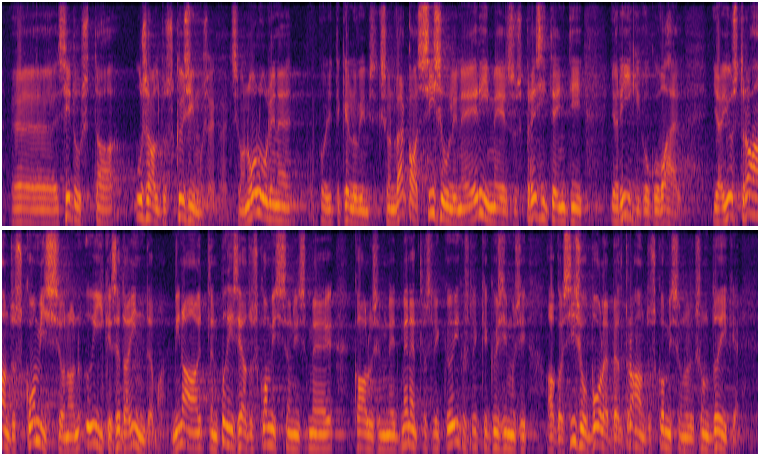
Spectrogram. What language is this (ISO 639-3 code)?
est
